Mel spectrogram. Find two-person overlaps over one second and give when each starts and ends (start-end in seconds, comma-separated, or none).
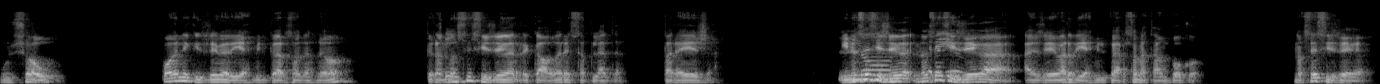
8.4-9.7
